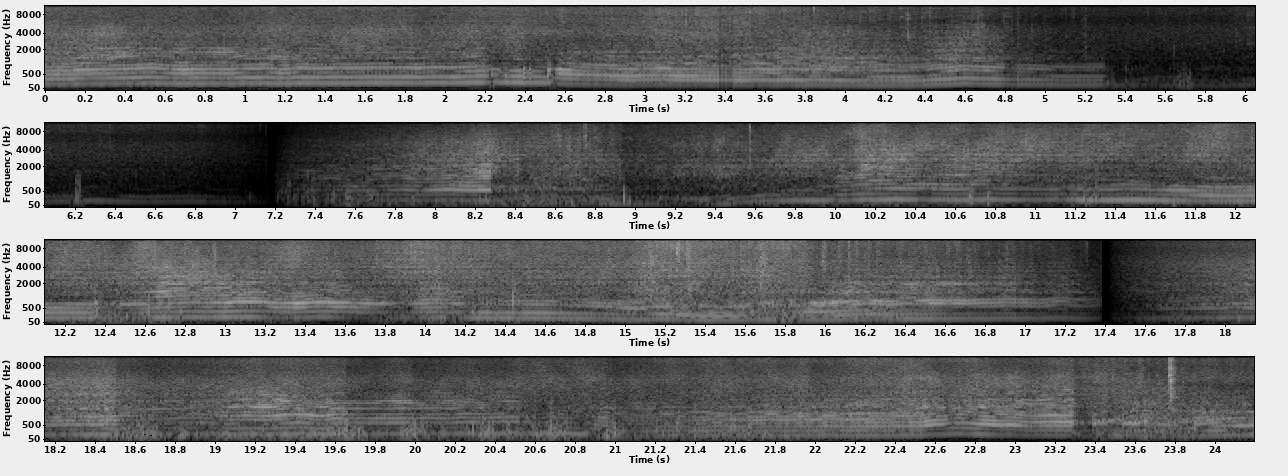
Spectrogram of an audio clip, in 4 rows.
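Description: VW Polo rally car's 1600cc engine driven hard on a gravel stage. The revs climb and fall repeatedly with gear changes and lifts off the throttle. The sound fades about five seconds in and drops out abruptly twice.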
